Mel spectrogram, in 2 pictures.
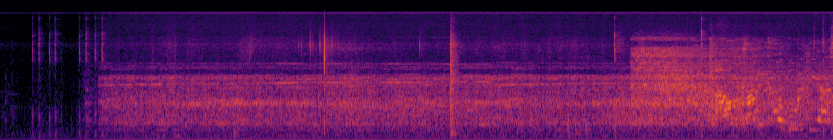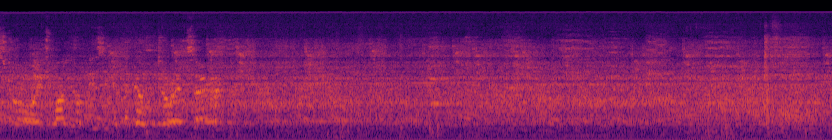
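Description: Spaceship engines roar through small laptop speakers.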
